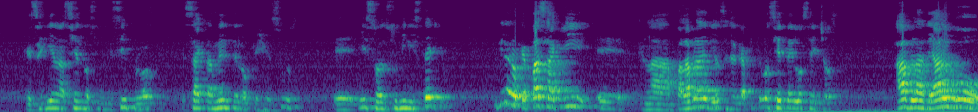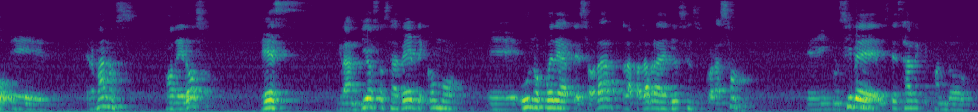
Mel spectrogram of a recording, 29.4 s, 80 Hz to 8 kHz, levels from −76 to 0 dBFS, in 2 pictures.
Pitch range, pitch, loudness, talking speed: 160-220 Hz, 190 Hz, -18 LUFS, 125 wpm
